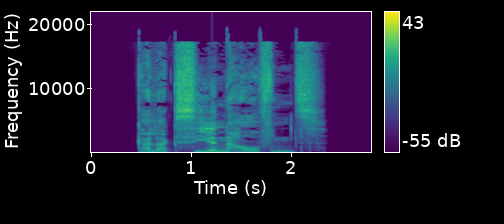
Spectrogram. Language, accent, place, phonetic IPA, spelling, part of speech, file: German, Germany, Berlin, [ɡalaˈksiːənˌhaʊ̯fn̩s], Galaxienhaufens, noun, De-Galaxienhaufens.ogg
- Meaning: genitive singular of Galaxienhaufen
